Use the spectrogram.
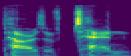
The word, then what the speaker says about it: Powers of X: I think it's pronounced powers of 10 the x is supposed to be the Roman numeral so House of X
